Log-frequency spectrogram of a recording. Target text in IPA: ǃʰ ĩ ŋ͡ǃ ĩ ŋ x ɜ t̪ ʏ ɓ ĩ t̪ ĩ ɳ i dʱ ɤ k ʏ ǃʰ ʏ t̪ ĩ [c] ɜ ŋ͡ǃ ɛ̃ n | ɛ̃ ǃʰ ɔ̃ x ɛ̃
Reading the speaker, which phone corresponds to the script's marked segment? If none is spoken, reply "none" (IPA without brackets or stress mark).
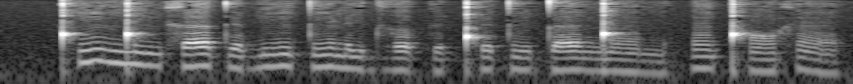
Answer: t̪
